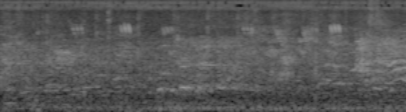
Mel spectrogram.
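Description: Outdoor crowd ambience: a low murmur of distant voices, with a few faint, short high chirps of birds.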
